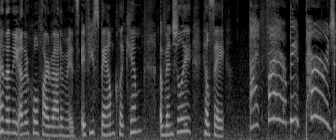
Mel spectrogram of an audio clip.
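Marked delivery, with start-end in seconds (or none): 5.0-6.7 tiny, very high, slow, drawn-out squeaky voice. Describing what the Ragnaros campfire says when spam-clicked, tiny little Ragnaros voice. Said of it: "in like this really tiny little voice".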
